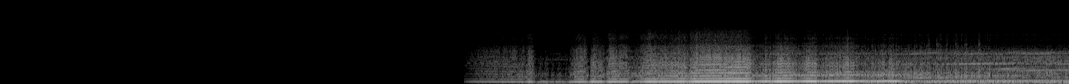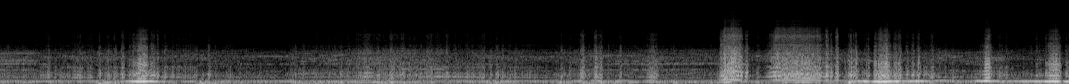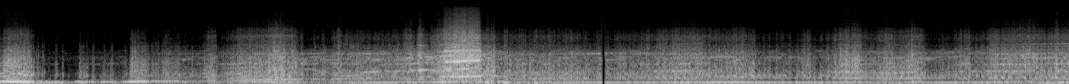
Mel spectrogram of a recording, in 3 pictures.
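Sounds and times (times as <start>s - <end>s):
motorcycle engine: 4.7s - 32.0s.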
